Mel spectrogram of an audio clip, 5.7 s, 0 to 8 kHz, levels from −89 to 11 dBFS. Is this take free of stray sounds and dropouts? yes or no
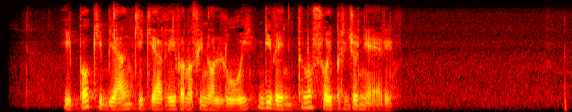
yes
